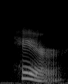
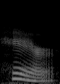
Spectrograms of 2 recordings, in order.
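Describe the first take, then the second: First: The vowel goes straight into a strong r. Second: The vowel goes straight into a strong r.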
